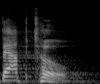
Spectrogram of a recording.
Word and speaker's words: bapto: In other words, there's the word bapto. B-A-P-T-O is how we would spell it in English, the Greek word bapto, which literally means just to dip.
